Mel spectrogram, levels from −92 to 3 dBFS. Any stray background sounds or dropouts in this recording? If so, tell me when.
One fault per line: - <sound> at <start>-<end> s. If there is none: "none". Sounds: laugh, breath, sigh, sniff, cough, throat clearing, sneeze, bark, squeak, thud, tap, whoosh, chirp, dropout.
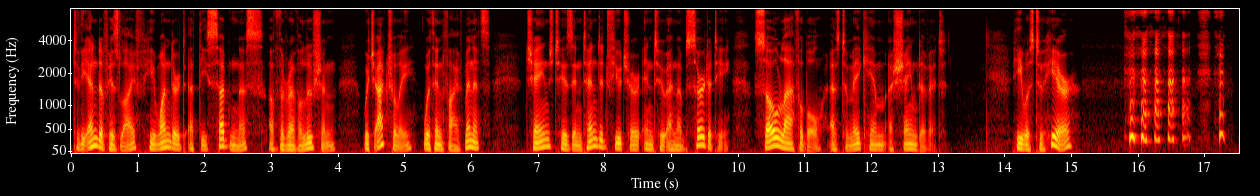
- laugh at 15.8-17.4 s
